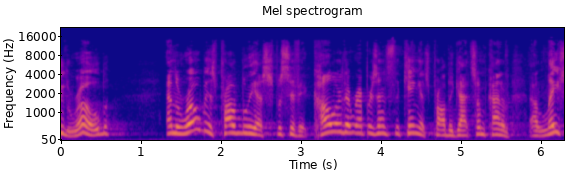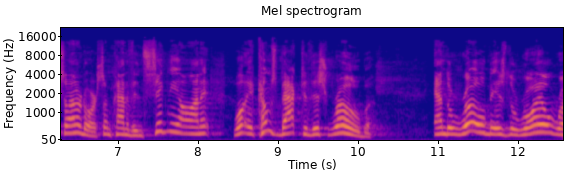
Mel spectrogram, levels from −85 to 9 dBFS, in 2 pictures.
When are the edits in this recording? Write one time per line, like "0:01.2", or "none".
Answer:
0:08.3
